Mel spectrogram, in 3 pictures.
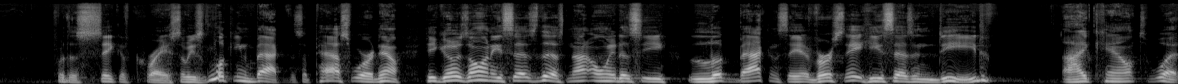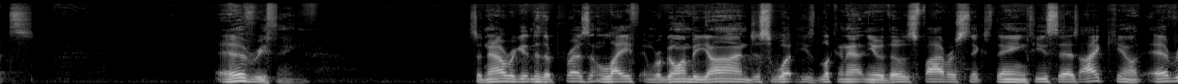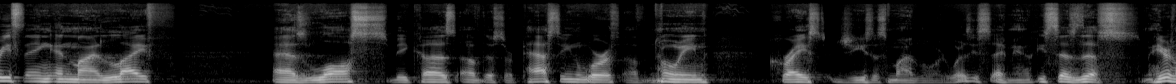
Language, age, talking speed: English, 50-69, 155 wpm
